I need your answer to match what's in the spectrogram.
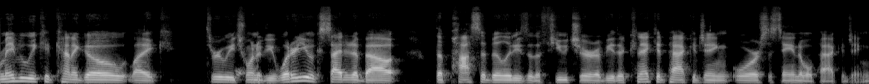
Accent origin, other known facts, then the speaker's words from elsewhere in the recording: Colorado, United States; now in Utah, United States; I grew up in Colorado and I live in Utah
